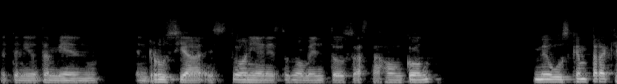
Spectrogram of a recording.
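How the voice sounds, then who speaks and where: This man has an unremarkable speaking voice pitched fairly low. He talks at a moderate pace with fairly even intonation. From Colombia. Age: 30s. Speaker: online language teacher. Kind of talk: interview.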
